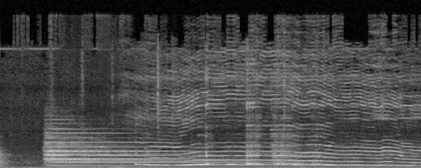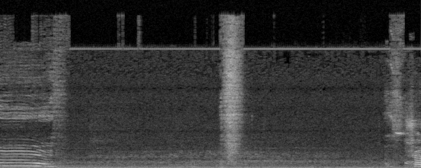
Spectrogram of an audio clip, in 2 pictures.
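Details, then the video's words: A dog howls in response to a ringing church bell: a long, wavering, drawn-out tone that slowly falls over about three seconds, over the bell's ringing, resonant strike and its fading overtones. "Собака воет на звук колокола"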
